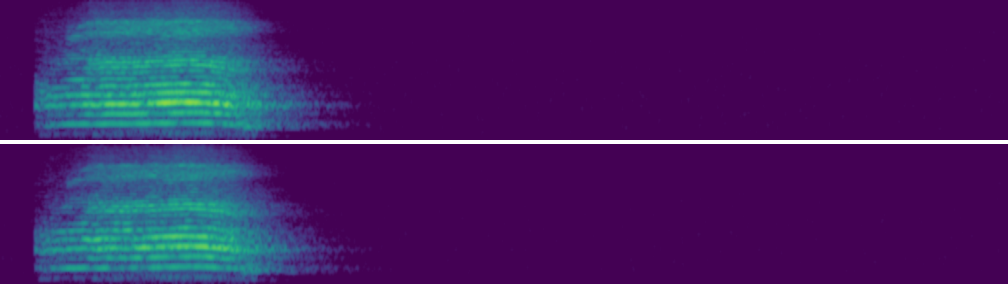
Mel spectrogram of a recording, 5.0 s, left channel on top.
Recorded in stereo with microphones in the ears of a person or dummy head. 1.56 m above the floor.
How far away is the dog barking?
No dog barking in this recording.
